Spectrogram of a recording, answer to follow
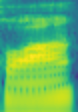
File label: "pua5", taiwanese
